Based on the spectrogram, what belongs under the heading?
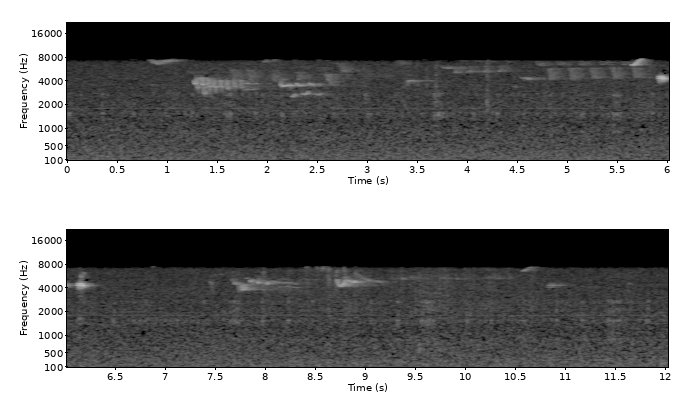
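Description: Birds chirping in short, high-pitched calls and phrases, loudest in a quick run of three notes about halfway through, over a faint steady hiss.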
